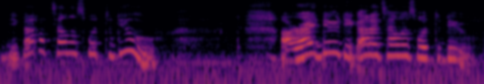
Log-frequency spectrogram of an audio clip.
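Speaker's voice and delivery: high-pitched, helpless plea; pleading to God. Acted. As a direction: plead like someone out of options. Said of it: "So it's basically saying".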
